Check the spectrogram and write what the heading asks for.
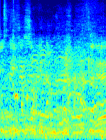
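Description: Indistinct chatter: several people talking at once, with no other distinct sound.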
